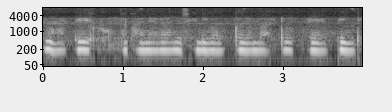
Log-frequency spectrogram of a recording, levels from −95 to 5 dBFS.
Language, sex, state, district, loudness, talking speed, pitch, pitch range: Hindi, female, Uttar Pradesh, Hamirpur, -20 LUFS, 60 wpm, 180 Hz, 180-185 Hz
